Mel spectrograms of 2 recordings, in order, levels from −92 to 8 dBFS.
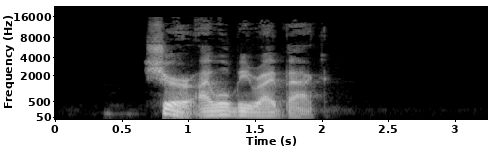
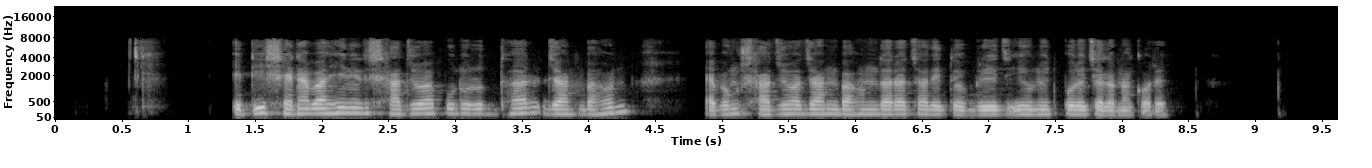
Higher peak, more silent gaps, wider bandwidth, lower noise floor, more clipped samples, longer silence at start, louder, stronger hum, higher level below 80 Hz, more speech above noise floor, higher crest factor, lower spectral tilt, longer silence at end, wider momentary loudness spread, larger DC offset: about the same, -2 dBFS vs -4 dBFS; second, none vs 0.91-1.33 s; first, 16 kHz vs 8 kHz; first, -88 dBFS vs -74 dBFS; neither; about the same, 0.7 s vs 0.6 s; first, -17 LUFS vs -23 LUFS; neither; first, -50 dBFS vs -62 dBFS; first, 71 dB vs 51 dB; about the same, 18 dB vs 20 dB; about the same, -5.5 dB/octave vs -5.5 dB/octave; about the same, 1.3 s vs 1.3 s; about the same, 10 LU vs 10 LU; neither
